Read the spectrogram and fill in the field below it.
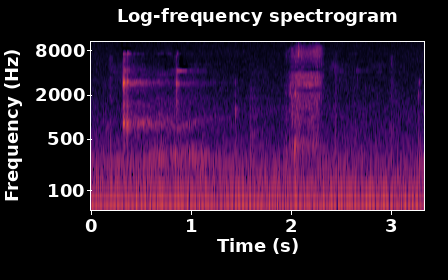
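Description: A man sips tea with a soft slurp.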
